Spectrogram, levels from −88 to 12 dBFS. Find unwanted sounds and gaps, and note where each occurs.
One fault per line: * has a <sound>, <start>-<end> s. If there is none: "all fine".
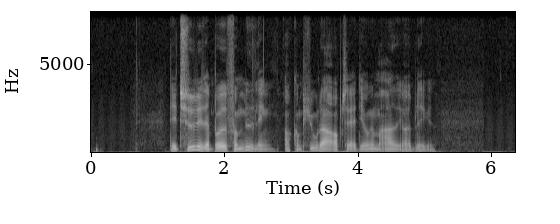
all fine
